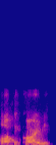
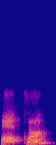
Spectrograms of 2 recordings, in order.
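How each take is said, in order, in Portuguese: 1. É dita com sons do português. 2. É dita com sons do inglês. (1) "A gente fala popcorn" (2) "mas a pronúncia é popcorn"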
